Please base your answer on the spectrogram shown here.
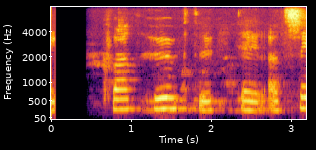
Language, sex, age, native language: Icelandic, female, 9, Icelandic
